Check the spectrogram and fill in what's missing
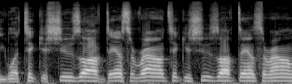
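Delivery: high, loud preacher call. Retold or imitated. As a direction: rouse the congregation to dance. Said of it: "He said".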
